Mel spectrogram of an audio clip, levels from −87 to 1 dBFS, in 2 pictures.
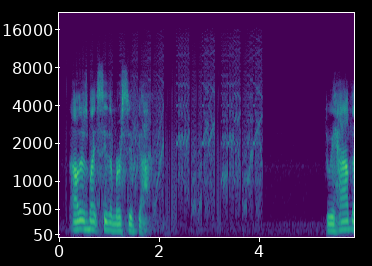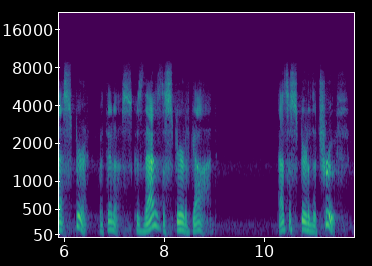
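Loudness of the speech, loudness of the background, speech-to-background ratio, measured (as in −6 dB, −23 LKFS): −30.0 LKFS, −49.0 LKFS, 19.0 dB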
